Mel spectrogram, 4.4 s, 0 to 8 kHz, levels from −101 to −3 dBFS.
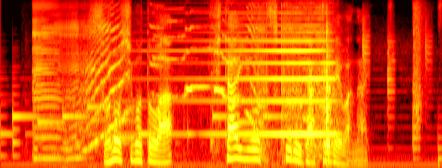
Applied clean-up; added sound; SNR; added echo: none; Bowed string instrument + Squeak; -2 dB; none.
